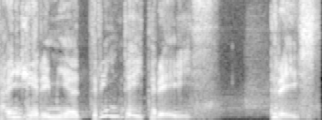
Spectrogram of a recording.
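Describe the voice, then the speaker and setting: A man speaks at a very slow pace. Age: 70s. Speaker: pastor. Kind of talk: sermon.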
